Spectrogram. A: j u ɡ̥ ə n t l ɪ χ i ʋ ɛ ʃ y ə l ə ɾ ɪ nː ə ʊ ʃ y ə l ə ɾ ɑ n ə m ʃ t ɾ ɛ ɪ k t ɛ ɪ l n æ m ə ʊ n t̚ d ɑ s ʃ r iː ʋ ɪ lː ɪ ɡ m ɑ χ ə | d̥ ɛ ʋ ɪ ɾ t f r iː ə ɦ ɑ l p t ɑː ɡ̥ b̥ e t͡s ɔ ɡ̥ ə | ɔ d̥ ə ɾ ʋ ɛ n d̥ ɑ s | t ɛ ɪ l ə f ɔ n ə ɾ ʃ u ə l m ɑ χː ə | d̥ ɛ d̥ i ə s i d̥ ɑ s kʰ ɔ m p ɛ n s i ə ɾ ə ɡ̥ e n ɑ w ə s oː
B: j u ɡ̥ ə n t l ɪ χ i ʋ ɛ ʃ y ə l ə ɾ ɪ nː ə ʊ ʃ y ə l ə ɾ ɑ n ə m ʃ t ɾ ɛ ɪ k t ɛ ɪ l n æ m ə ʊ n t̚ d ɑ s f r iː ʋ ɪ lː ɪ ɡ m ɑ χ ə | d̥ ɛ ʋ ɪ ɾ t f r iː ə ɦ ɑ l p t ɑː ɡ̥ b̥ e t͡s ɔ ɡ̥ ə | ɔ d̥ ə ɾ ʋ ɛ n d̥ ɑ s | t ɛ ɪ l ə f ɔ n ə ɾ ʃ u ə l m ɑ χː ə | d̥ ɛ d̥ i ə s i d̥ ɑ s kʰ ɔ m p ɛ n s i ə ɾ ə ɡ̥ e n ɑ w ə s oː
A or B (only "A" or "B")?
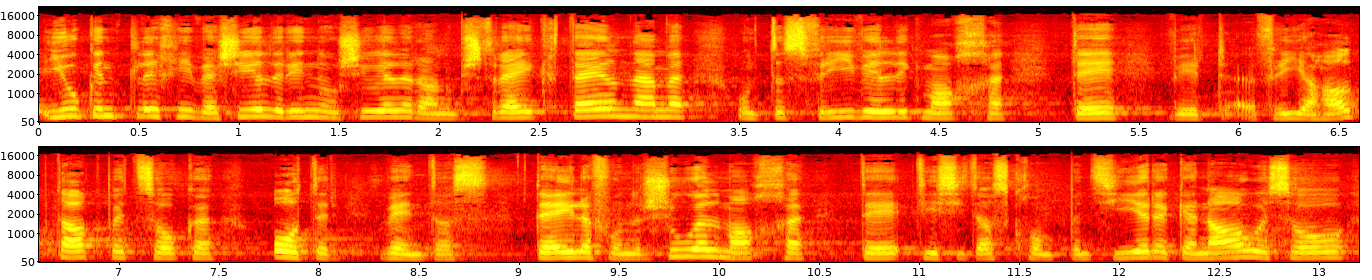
B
